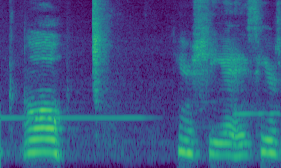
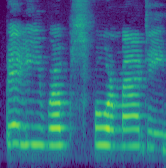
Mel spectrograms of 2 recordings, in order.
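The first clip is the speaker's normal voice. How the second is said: slower, high drawn-out croon; sing-song coo; 6 semitones higher, 3 dB louder, slower than usual. Real, not acted. Owner crooning to the dog, slow and high.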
